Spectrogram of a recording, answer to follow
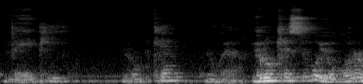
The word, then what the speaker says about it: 레위: 근데이 레위라고 하는 사람을 우리는 레위라고 발음을 하지만은 원래는 뭐냐? 레비예요. 레비. 레비.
